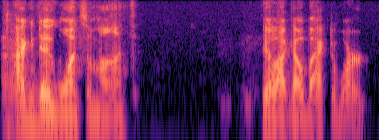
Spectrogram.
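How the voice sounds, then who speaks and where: A male podcast host with a slightly raspy voice, chatting casually in a rambling way, full of fillers and trailing off. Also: mid-range voice, measured pace, a bit bright. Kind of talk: casual chat.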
